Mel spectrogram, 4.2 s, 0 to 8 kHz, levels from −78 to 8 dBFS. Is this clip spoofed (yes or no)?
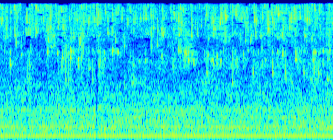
no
